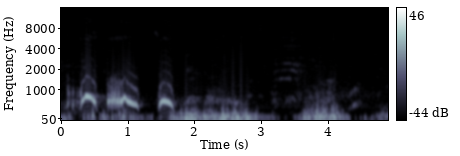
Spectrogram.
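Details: Spotted dove (tekukur) calling, used as a lure to draw doves in and set them singing: three short arched coos in quick succession over the first two seconds, followed by a low rumbling background with faint murmurs.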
